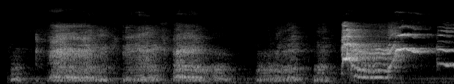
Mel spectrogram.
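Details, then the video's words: Five-week-old Jack-A-Bee puppies, Beagle and Jack Russell cross, playing indoors with cousin Ivory: a string of rough growls and short yappy barks, closing with a high, sharp squeal. "Star’s Jack A Bees (Beagle Jack Russell) Puppies Are 5 Weeks Old"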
